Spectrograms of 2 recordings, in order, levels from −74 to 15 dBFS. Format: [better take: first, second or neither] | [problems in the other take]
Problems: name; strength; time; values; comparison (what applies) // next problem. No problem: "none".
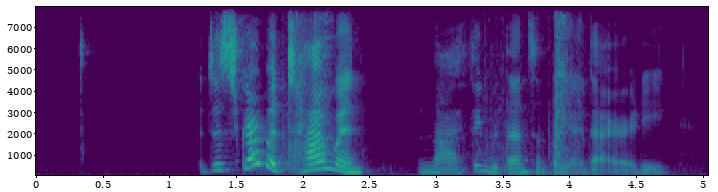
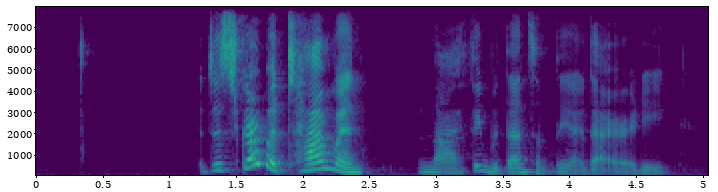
second | background sound (Cutlery, silverware); 14 dB below the speech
